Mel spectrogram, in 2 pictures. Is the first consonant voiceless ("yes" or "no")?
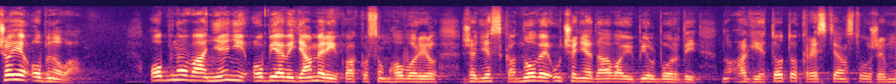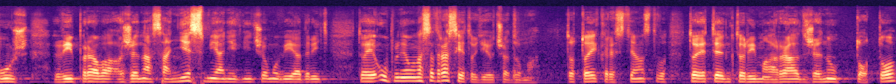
yes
